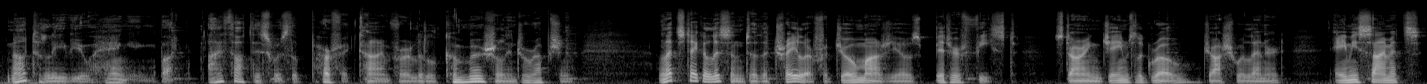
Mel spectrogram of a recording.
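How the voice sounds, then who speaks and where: A man's voice: sits low, expressive, normal speed, fairly bright tone. A man hosting an audio drama show, introducing segments as presenter. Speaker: host and presenter. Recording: clearly noisy background.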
